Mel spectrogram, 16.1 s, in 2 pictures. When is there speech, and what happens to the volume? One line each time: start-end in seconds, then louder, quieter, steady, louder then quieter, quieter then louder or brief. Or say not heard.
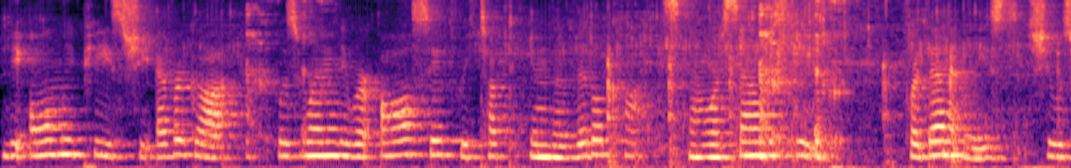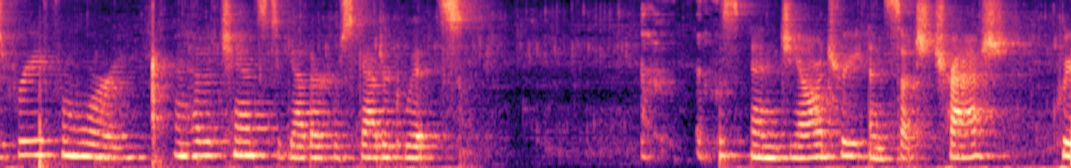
0.0-11.6 steady
13.4-16.0 brief.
